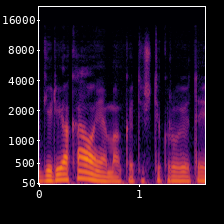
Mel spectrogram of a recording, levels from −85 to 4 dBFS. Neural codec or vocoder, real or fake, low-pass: autoencoder, 48 kHz, 128 numbers a frame, DAC-VAE, trained on Japanese speech; fake; 14.4 kHz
